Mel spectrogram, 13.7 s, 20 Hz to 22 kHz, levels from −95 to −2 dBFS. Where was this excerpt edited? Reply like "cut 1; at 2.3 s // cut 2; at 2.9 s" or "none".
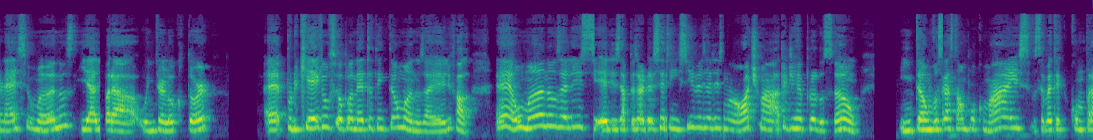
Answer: cut 1; at 1.2 s // cut 2; at 4.0 s // cut 3; at 7.4 s // cut 4; at 8.3 s // cut 5; at 9.0 s // cut 6; at 9.8 s // cut 7; at 11.8 s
